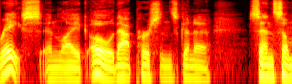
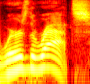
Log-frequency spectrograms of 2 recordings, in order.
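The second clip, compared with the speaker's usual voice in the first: loud, high, nasty, mocking tone; 9 semitones higher, 7 dB louder than usual. Retelling what he asked after you pushed on the air mattress, imitating him being mean. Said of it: "He was being mean at this point".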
